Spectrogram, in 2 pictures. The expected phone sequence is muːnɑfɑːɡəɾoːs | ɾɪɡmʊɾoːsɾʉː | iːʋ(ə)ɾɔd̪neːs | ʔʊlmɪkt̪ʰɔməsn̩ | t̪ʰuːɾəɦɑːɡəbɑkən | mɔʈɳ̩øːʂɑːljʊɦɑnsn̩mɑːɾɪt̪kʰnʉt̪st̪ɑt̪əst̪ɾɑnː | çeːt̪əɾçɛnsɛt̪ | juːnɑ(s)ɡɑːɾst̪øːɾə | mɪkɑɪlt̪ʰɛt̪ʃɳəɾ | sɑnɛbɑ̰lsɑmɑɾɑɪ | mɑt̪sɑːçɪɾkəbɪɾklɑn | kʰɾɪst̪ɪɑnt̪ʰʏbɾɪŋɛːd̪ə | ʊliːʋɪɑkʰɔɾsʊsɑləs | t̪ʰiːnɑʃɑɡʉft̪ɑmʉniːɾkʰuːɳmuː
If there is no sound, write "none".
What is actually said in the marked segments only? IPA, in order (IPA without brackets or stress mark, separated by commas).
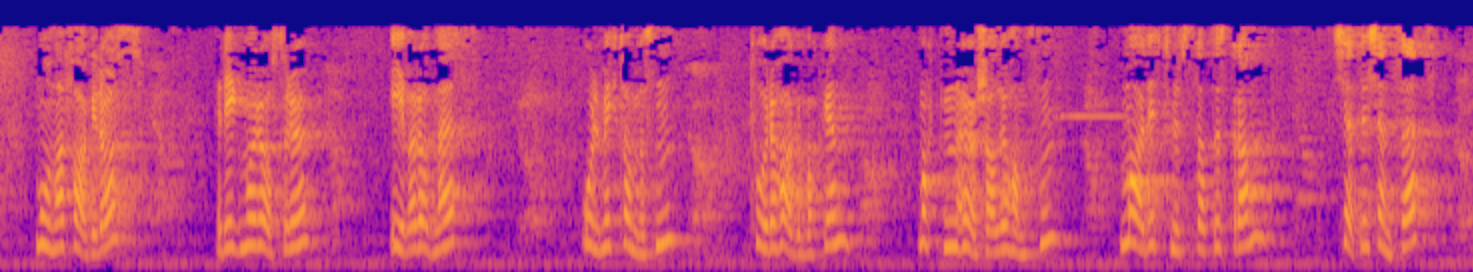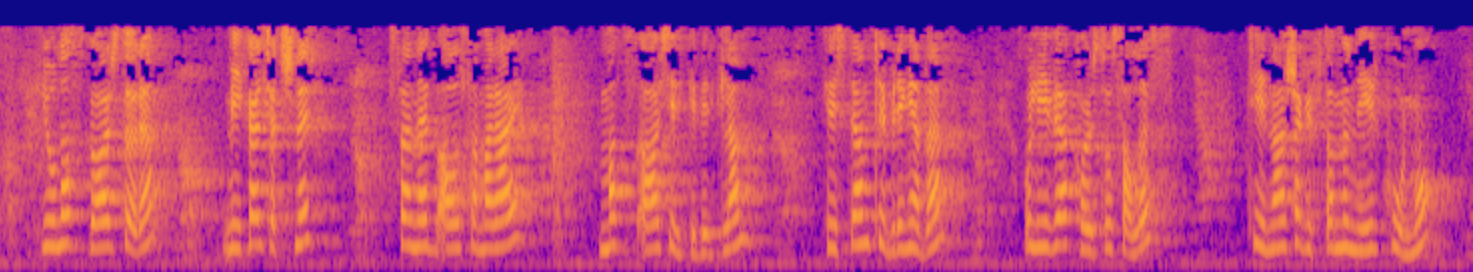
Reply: ɑ, s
